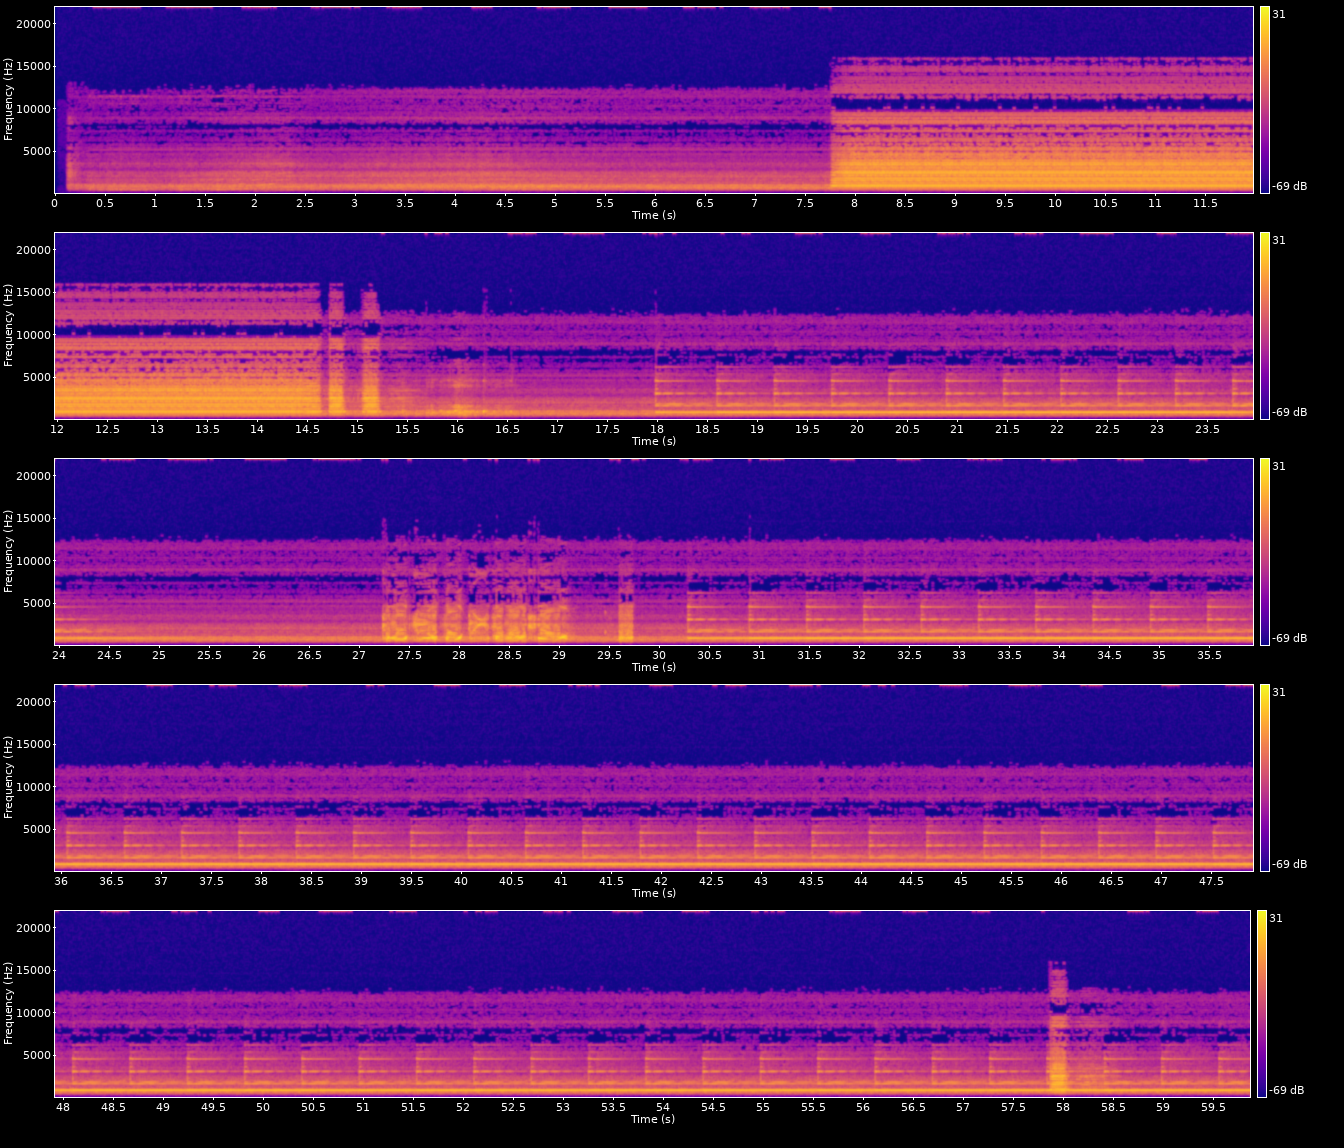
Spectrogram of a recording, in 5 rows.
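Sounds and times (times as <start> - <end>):
SD40-2 diesel locomotive: 0.0 - 59.8.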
